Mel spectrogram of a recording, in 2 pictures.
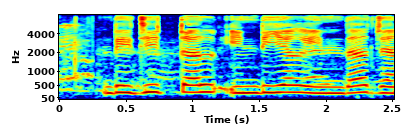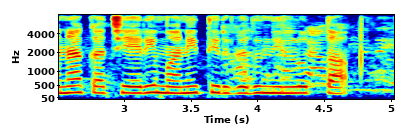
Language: Kannada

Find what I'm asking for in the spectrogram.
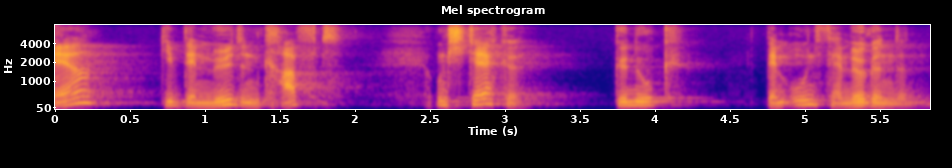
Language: German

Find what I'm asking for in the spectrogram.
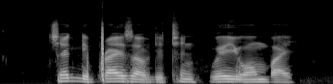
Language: Nigerian Pidgin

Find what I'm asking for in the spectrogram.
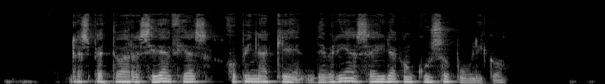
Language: Galician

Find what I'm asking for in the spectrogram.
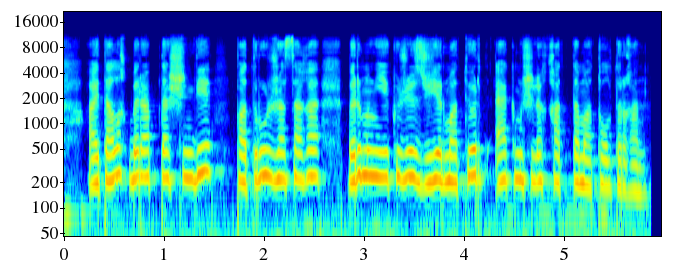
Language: Kazakh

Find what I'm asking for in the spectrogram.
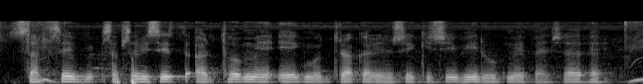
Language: Hindi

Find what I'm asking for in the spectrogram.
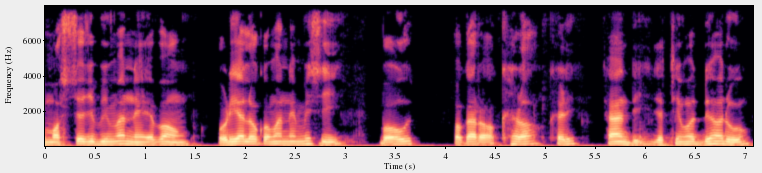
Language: Odia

